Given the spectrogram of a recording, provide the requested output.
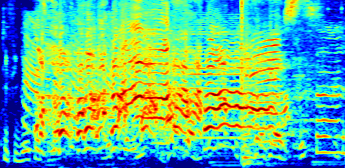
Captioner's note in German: Gelächter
